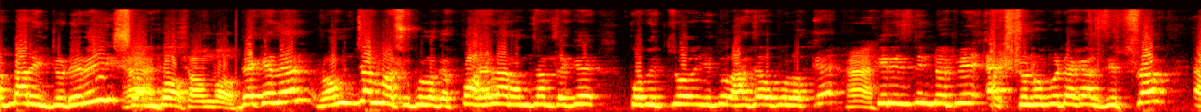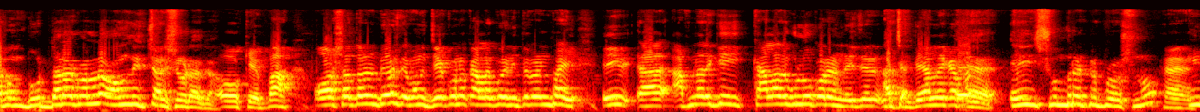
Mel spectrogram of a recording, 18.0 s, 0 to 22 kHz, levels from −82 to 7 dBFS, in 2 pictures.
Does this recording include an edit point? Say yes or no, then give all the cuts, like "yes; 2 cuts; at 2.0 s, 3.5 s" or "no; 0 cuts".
no; 0 cuts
